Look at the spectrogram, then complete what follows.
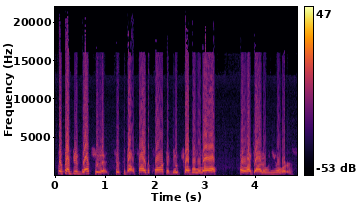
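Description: A woman's voice: on the high side, steady tone, a little fast, a little mellow, no room sound, poor audio. A woman calling in to a radio show, talking in a meandering, chatty way with hesitations. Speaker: caller. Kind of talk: casual phone chat.

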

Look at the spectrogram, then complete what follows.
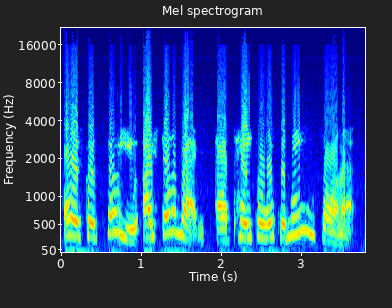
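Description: A woman's voice: high voice, big pitch swings, a little fast, darkish tone, no echo, low-quality recording. A woman calling in to a radio show, talking in a meandering, chatty way with hesitations. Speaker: caller. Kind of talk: casual phone chat.

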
